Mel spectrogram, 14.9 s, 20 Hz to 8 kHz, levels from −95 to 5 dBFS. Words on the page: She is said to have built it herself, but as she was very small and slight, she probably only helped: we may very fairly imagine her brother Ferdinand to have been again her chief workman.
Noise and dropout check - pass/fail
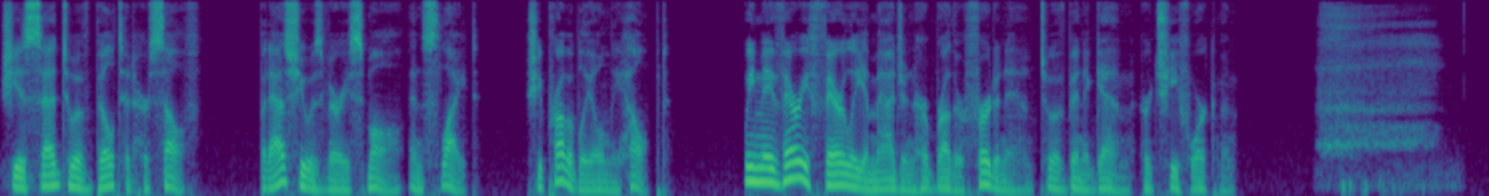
fail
